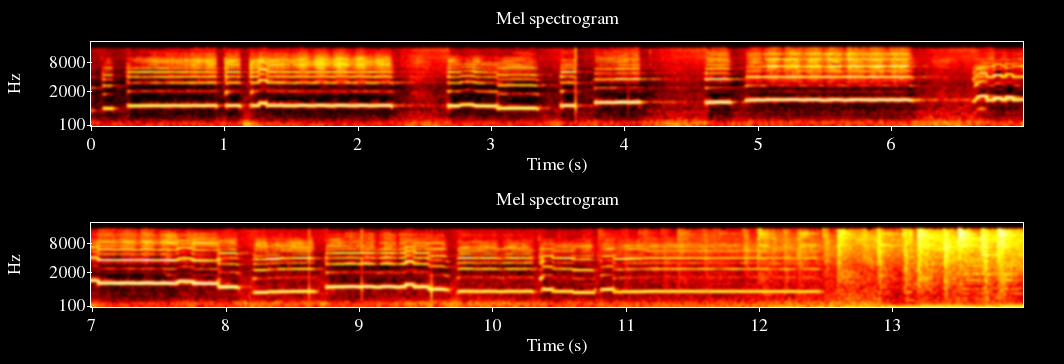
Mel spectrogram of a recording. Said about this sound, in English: performing the song of the same name on the tin whistle as part of a piece for RTE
